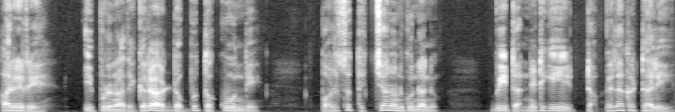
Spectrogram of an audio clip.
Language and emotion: Telugu, fearful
